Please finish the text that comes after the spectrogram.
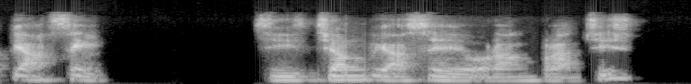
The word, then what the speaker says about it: Piaget: Atau teori kognitif punyanya Piaget ini bukan Jean Piaget gitu enggak ya, bacanya Piaget.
